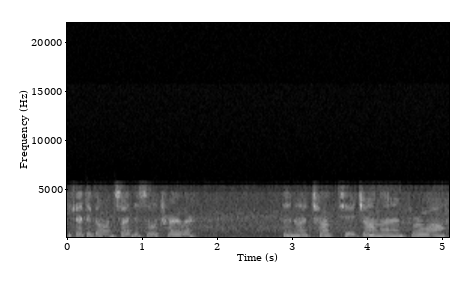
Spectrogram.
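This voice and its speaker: A woman talks at a moderate pace with a medium pitch. Audible room echo surrounds her voice. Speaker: vlogger. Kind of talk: casual vlog monologue. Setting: at home. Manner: halting.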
